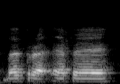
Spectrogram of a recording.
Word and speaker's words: letra: I pronounced it right. Great. So yeah, letra F, quarter note prep, and then just doing eighth note upstroke into eighth note downstroke.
